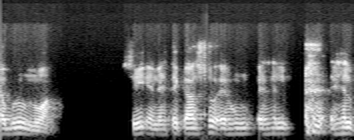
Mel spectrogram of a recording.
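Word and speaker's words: brunoise: el bruno a chip se escribe bruno jce se pronuncia bruno a sí en este caso es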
